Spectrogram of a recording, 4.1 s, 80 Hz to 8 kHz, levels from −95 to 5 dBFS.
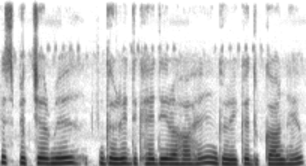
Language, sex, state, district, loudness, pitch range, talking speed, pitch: Hindi, female, Arunachal Pradesh, Longding, -13 LUFS, 215-240 Hz, 160 wpm, 230 Hz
